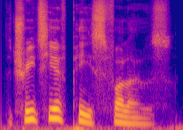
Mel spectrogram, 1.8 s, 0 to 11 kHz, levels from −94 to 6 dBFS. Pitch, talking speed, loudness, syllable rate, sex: 140 Hz, 165 wpm, -16 LUFS, 5.0 syllables/s, male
